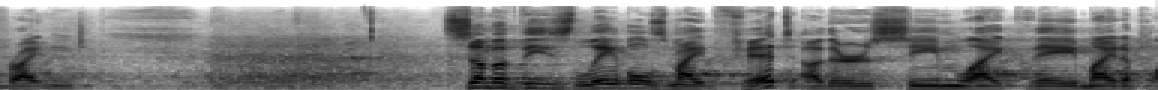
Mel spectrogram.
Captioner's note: laughter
